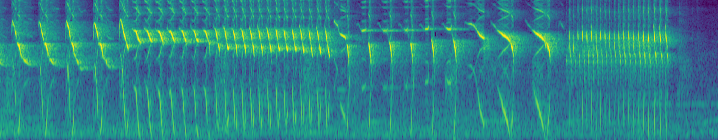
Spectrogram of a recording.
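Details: Canary song used as a master recording to prompt other canaries to sing: rapid repeated descending whistled notes, then fast even trills and chattering rolls, ending in a dense buzzy high trill, loud and continuous with no other sounds.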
